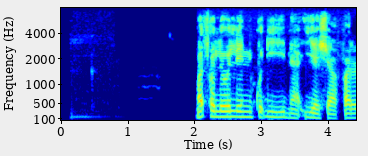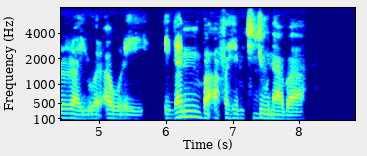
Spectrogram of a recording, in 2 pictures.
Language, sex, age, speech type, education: Hausa, male, 30-45, spontaneous, tertiary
